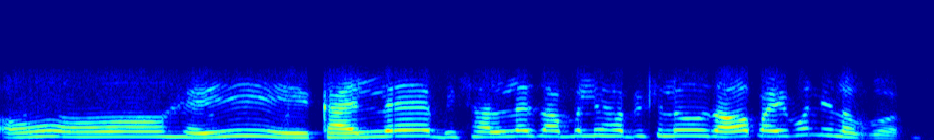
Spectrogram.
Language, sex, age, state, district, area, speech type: Assamese, female, 18-30, Assam, Dhemaji, rural, conversation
